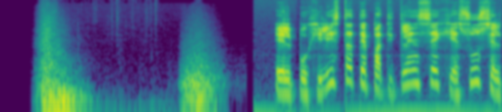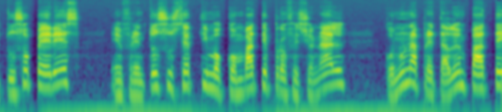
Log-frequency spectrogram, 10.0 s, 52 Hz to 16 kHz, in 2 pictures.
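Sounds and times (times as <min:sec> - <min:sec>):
whoosh sound effects: 0:00.4 - 0:01.0, 0:01.8 - 0:02.3.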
